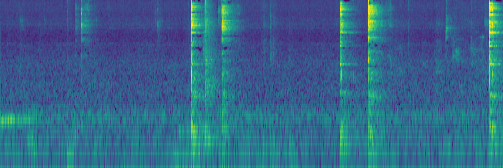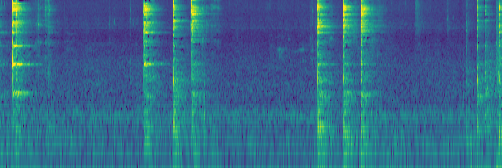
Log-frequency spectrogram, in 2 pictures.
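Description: Metal spoon clinking against a glass bowl while scooping corn kernels: sharp, ringing clinks in groups of two or three, a few seconds apart.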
